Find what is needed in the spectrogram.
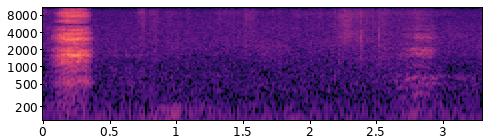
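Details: Sneezing fit: one sharp sneeze burst followed by quieter sniffing breaths through the nose; a terrible sneeze with big sniffles.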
